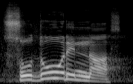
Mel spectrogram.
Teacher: زبان کی جڑ کے ساتھ ساتھ کیا ہوتا ہے, زبان کا درمیان کا حصہ بھی اوپر تالو کی طرف چلا جاتا ہے, تو یہ حرف اور زیادہ پر ہو جاتا ہے, یعنی اور وزنی. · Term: صفت اطباق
